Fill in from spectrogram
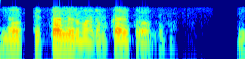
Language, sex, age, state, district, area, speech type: Marathi, male, 30-45, Maharashtra, Amravati, urban, conversation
